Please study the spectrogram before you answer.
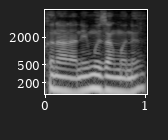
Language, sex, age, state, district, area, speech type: Bodo, male, 18-30, Assam, Udalguri, urban, spontaneous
